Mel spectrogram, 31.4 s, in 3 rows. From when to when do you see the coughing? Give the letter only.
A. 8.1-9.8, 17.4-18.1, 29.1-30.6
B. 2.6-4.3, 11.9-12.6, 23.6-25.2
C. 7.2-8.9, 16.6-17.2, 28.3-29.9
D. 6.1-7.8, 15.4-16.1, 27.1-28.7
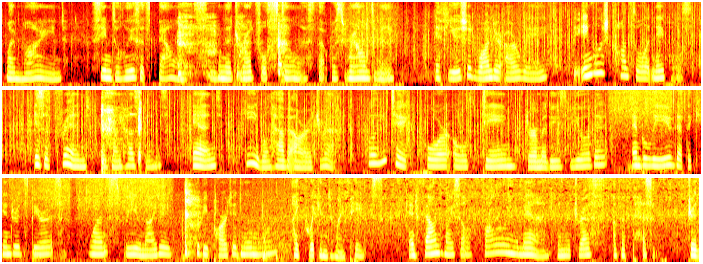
B.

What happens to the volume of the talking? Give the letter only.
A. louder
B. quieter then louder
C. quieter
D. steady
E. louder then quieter
D.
